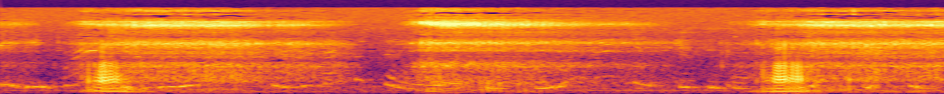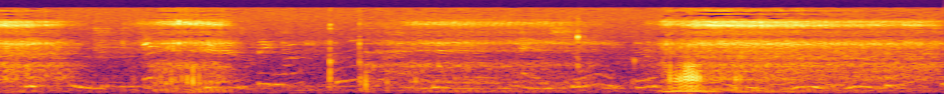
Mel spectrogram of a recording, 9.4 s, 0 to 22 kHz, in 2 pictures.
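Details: Person snoring while asleep during an overnight stay: rattling snores with each breath, about 14 breaths a minute, in a steady rhythm.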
